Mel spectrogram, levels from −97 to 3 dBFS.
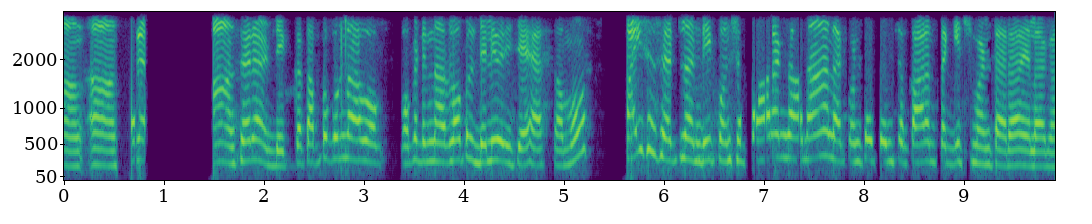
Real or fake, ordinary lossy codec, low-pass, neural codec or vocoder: real; AAC, 32 kbps; 3.6 kHz; none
